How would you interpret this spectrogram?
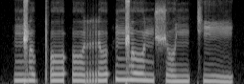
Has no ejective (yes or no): no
